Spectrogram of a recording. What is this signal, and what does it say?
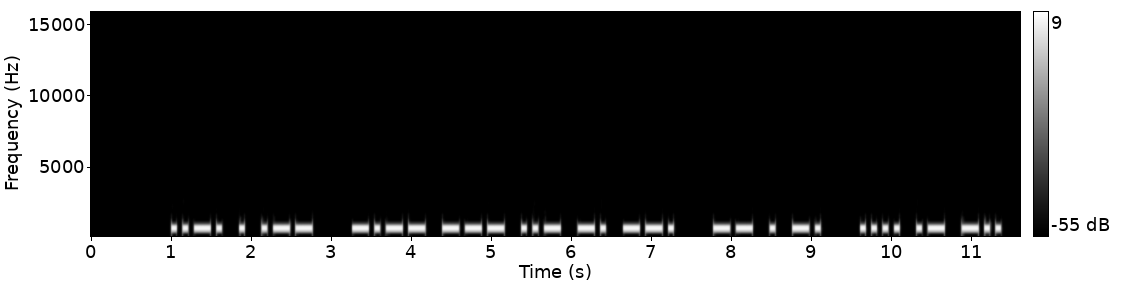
Morse code, heard as a keyed tone, about 17 wpm, 700 Hz. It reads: FEW YOUNG MEN HAD
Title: Sentences from Top 1000 Words - Review Part 1 - 17wpm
